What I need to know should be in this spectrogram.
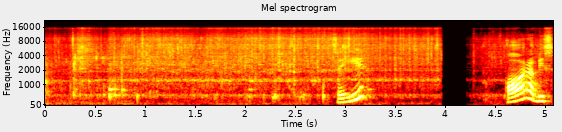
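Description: Food sizzles and hisses loudly in hot oil.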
